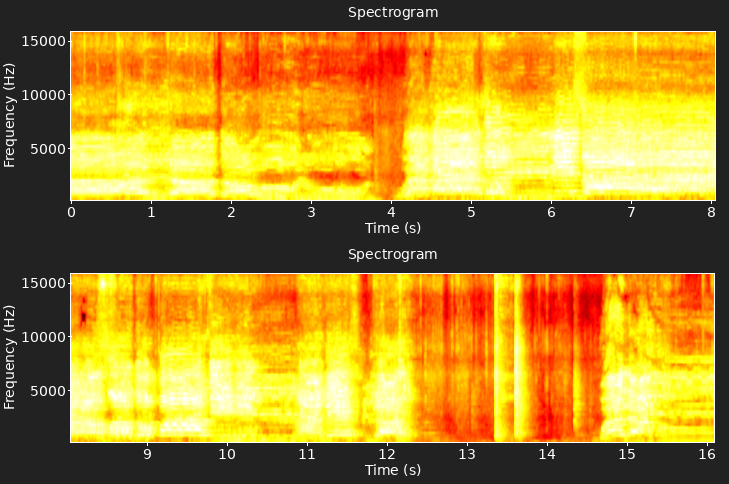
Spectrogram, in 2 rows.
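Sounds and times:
girls chanting in unison: 0:00.0 - 0:12.3.

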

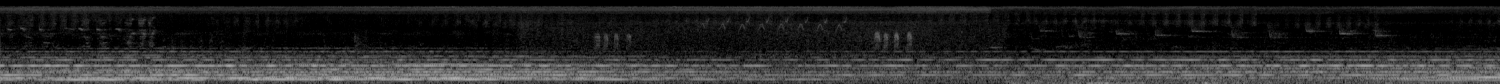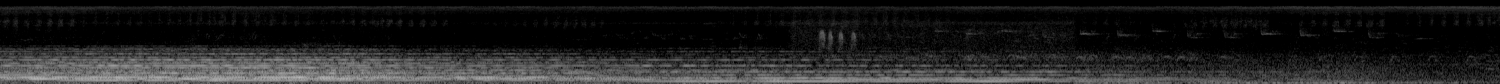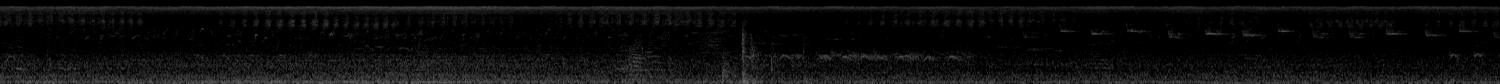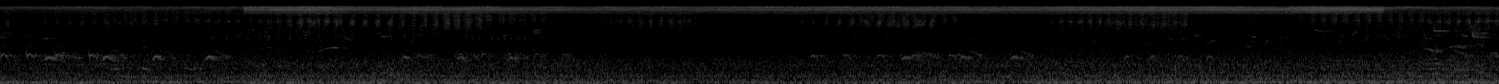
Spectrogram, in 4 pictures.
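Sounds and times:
insects hissing: 0:00.0 - 0:29.9.

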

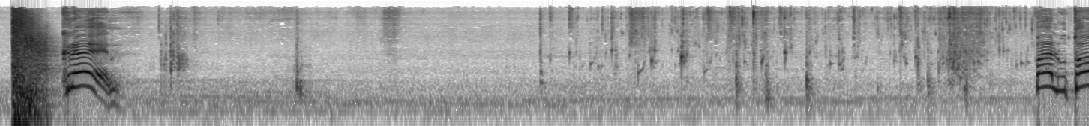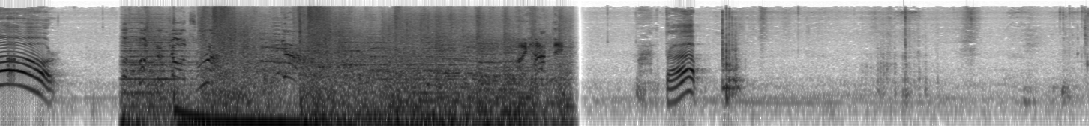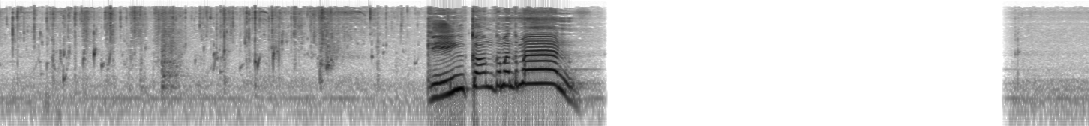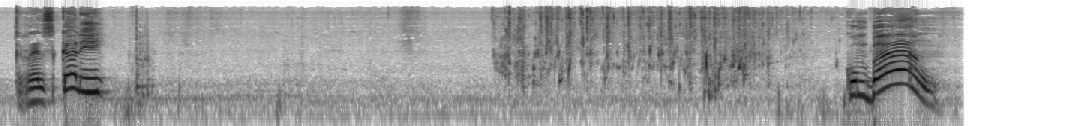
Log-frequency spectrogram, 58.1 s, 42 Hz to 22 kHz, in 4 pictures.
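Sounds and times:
small splashes and drips: 0:07.2 - 0:13.8, 0:28.6 - 0:34.8, 0:50.1 - 0:54.9
muddy water sloshing: 0:07.2 - 0:13.9, 0:28.6 - 0:34.8, 0:50.1 - 0:54.9.

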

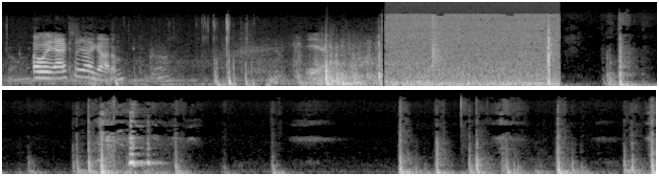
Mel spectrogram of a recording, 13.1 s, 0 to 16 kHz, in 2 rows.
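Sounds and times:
steady rushing noise: 0:03.8 - 0:05.6.

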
